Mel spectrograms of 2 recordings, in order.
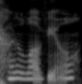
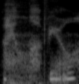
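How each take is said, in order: First: "I love you" spoken aloud with a lift on "I"; voiced I love you. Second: Soft unvoiced "I love you" breathed close; whispered I love you. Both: Repeated love declaration.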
